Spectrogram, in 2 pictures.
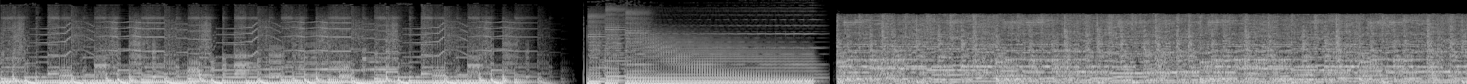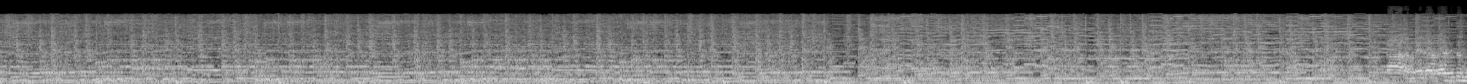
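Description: Loud, driving 16-bit video game soundtrack music from Streets of Rage plays throughout, briefly cut by a short gap with a sweeping tone before the full tune kicks back in and continues without any talking.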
